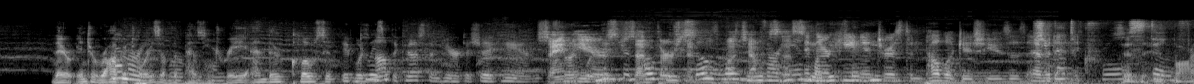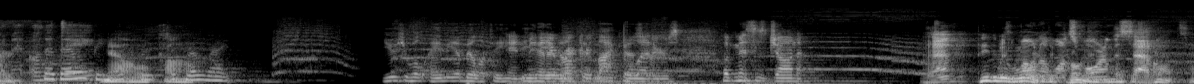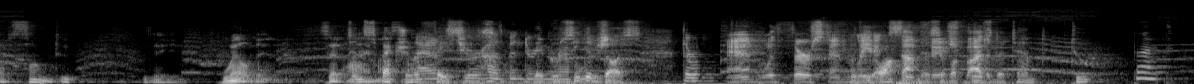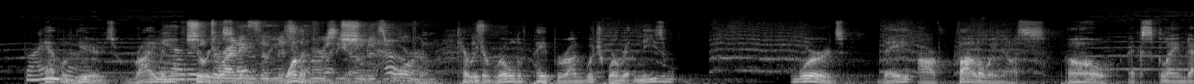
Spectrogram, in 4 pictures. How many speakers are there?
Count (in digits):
9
